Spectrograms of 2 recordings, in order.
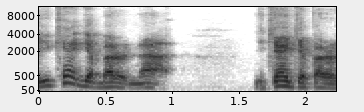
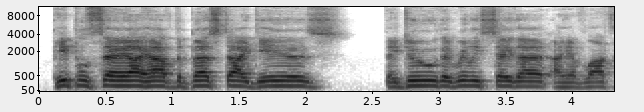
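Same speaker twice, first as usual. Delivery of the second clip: terrible Trump; 3 semitones higher, 4 dB louder than usual. Retold or imitated. Streamer redoes a quote as Trump, hammed-up and loud. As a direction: puff it up like a bad Trump impression. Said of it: "That was a terrible Trump".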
